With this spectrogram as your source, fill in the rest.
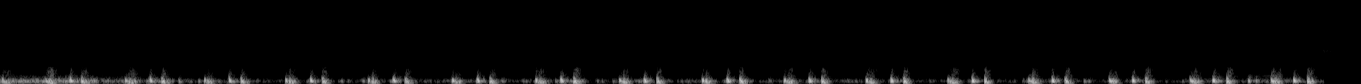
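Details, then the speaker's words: Apex of a patient with mitral valve prolapse; regular rhythm about 74/min with a single mid-systolic click. "next we will listen to a series of patients who have mitral prolapse and have either a single systolic click or several clicks our first patient has a single mid systolic click"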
